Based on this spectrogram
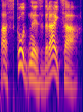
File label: Traitor, voices, pl; Default pl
